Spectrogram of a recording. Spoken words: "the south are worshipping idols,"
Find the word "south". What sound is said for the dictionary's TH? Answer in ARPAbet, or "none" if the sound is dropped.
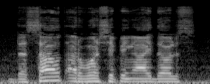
T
